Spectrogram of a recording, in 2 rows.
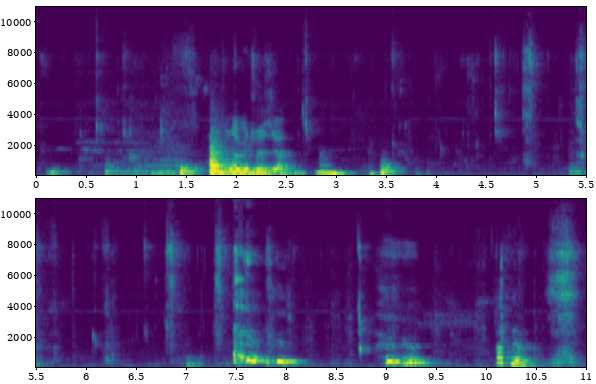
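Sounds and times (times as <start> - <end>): chewing food: 2.6 - 10.6.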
